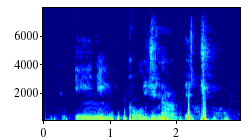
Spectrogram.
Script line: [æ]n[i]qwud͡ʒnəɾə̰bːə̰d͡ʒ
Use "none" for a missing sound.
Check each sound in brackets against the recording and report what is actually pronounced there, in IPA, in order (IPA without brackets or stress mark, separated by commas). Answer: i, i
